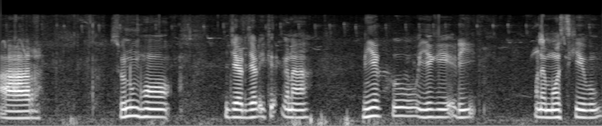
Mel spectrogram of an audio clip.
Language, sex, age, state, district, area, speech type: Santali, male, 18-30, West Bengal, Malda, rural, spontaneous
